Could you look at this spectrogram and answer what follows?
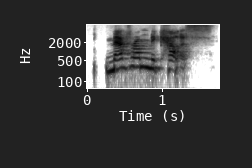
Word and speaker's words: Mavromichalis: All right, I'm going to do the introduction for Margarita Mavromichalis. I pronounced it right.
